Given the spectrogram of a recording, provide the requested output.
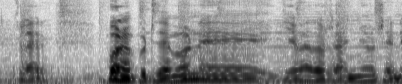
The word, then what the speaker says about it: Puigdemont: Puigdemont, se pronuncia. – Puigdemont.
